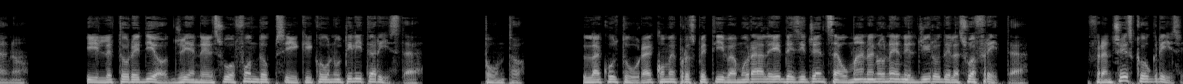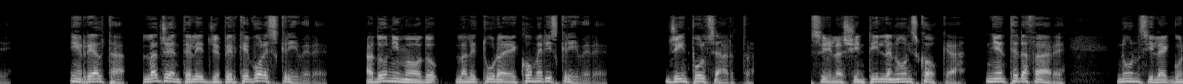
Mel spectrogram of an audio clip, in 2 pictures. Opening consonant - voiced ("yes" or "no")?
yes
